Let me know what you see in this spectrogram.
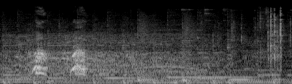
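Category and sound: animal, dog barking and yipping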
